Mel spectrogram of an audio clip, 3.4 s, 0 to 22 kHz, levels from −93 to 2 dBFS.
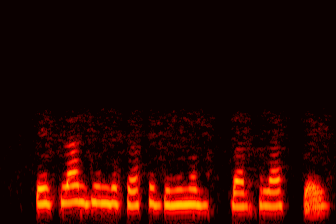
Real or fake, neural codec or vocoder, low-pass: real; none; 3.6 kHz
